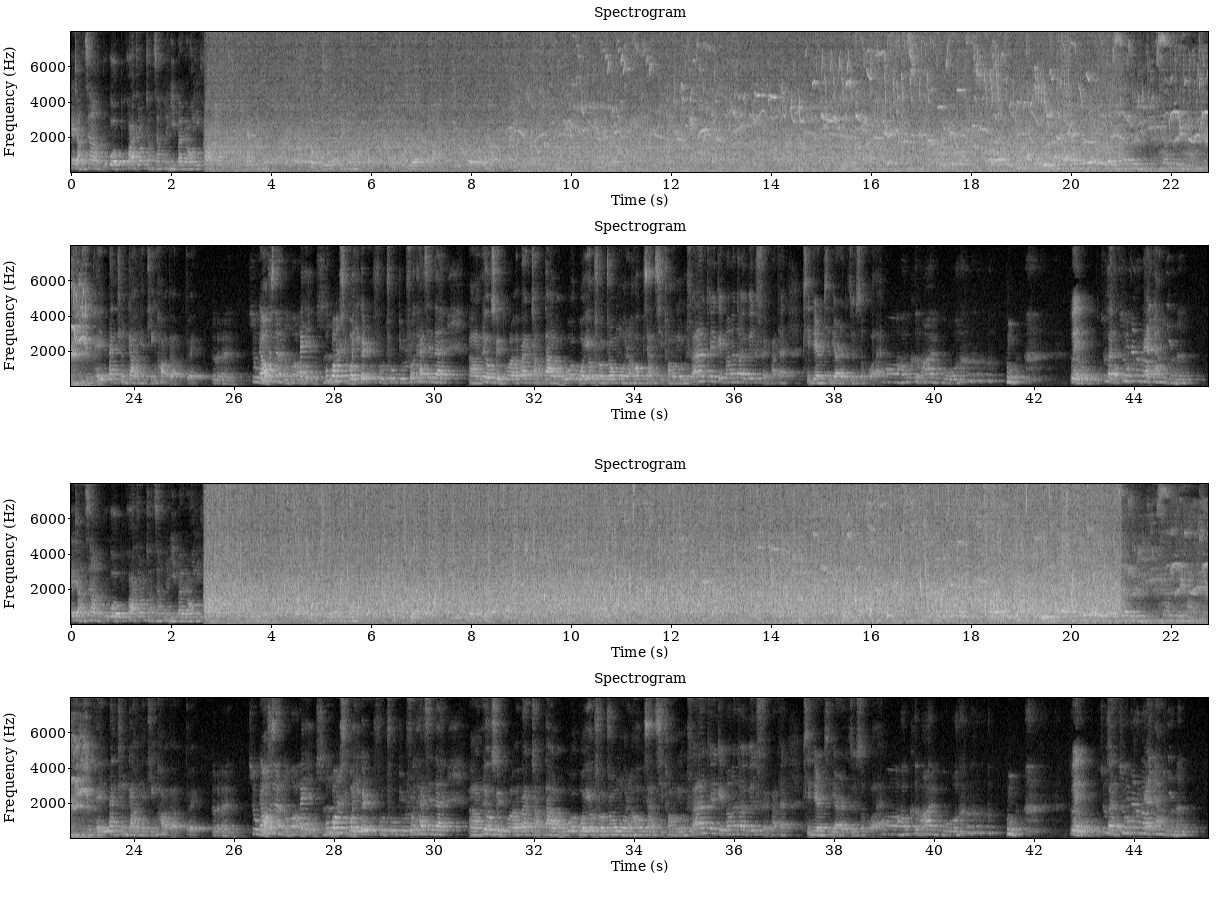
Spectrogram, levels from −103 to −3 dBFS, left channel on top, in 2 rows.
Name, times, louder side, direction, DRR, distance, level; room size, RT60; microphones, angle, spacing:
voice 1, 0.0-4.1 4.4-5.9 6.4-7.0 7.7-8.8 9.6-10.1 17.3-21.4 21.7-22.3 23.0-25.2 26.5-26.7 27.3-27.5 27.8-37.0 37.4-39.1 41.4-41.7 42.7-43.0 43.5-43.9 44.2-44.9, equal, 35° left, 0 dB, 0.7 m, -36 dB
sound 1, 2.6-21.0, right 6 dB, 85° right, 0.4 m, -30 dB
voice 2, 6.8-8.0 8.3-8.6 10.4-14.8 15.3-17.8 21.2-21.5 22.1-23.3 25.6-26.1 26.3-28.5 31.1-31.4 38.9-41.2 41.6-45.0, right 1 dB, 35° right, -1 dB, 0.7 m, -45 dB
sound 2, 8.7-23.1, left 4 dB, 85° left, 0.6 m, -35 dB
4.4 x 4.0 x 2.7 m, 1.1 s
head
